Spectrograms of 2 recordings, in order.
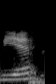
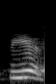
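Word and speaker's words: vier: வை ட்ரை வியர் புன் வியர் யார் சொன்னது? வியர் வியர் வியர் யார் சொன்னா? ஃபியர் ஃபியர். வி வந்து எஃப் ப்ரொனவுன்ஸ் பண்ணோம்.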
